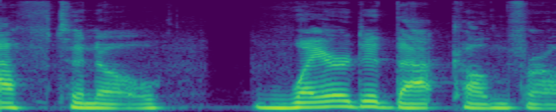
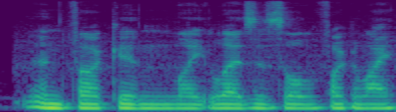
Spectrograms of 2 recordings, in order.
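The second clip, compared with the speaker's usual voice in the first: ordinary delivery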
